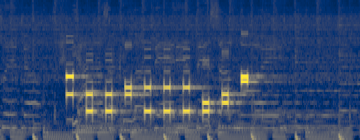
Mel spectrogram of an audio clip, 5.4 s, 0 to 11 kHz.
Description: Multi-frequency trunk signalling (R1, as on North American trunks), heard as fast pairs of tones, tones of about 90 ms. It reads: KP 22644413 ST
